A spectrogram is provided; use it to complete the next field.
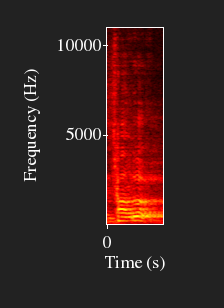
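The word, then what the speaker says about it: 嫦娥: But today I want to ask you to pronounce the Chang'e correctly, because it's too difficult to say like the word letter like Chang'e. Most of people like that. But it's Chang'e. I put the words there. You can pronounce that. Chang'e is correct.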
